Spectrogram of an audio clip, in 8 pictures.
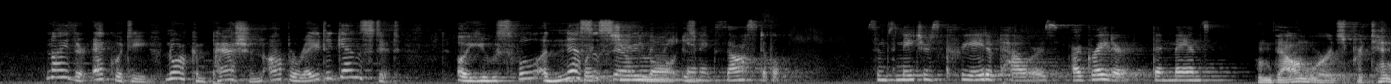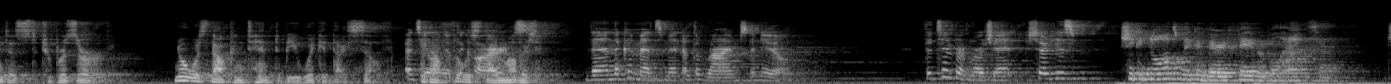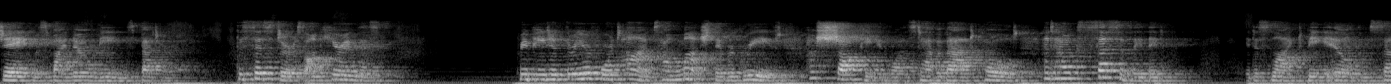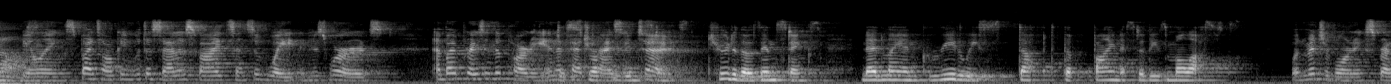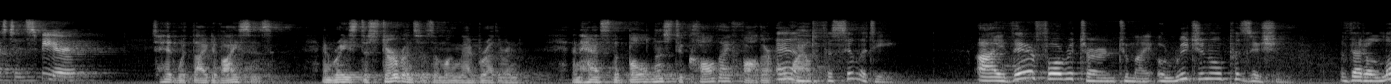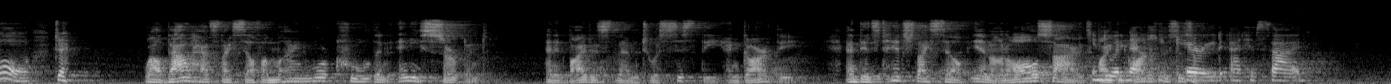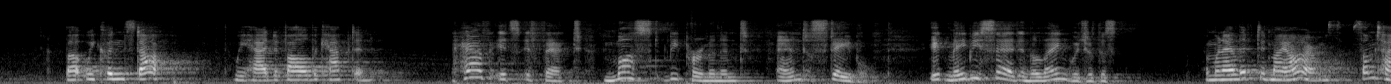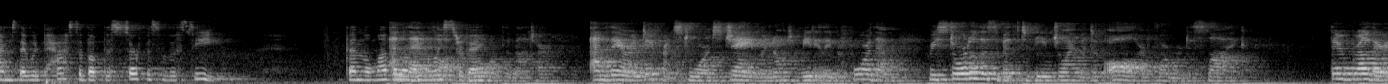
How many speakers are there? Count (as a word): five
